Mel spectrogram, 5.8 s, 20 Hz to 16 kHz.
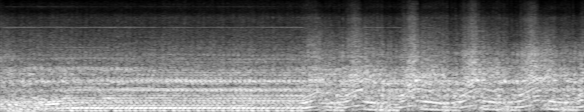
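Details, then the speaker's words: Revived abandoned Ferrari F355 flat-plane-crank V8, oil-primed and started with starter fluid after seeming flooded; loud, crisp with no exhaust fitted, holding steady then revving up and down cleanly on all eight cylinders. Normal running. "That's it, baby! It sounds so sick. That does sound really good."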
